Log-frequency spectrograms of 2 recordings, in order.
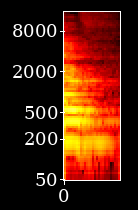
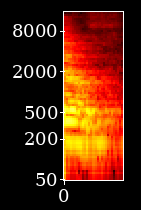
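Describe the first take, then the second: First: F said as ef, opening on a clear vowel; F: a clean "ef", vowel first; correct F. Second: F said the wrong way, as people usually do; F: mimic the common mistaken way, not "ef". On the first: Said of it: "correct pronunciation is". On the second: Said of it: "అందరూ ఇలా పలుకుతూ ఉంటారు". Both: Shown as a demonstration.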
